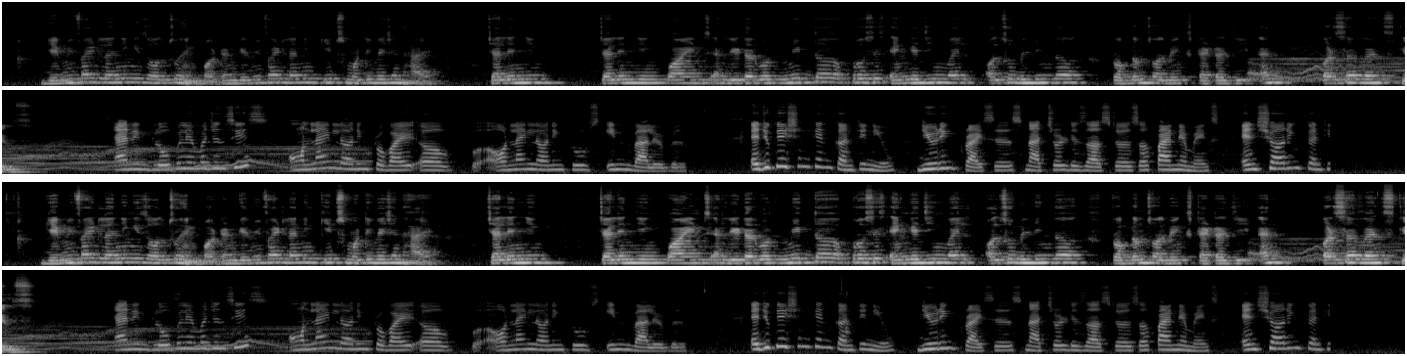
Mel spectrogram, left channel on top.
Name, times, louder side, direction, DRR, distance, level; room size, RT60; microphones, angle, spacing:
voice 1, 0.4-4.4 4.9-5.6 6.0-12.9 13.2-14.4, right 3 dB, 45° right, 0.5 m, -27 dB
sound 1, 12.5-17.7, left 2 dB, 40° left, 2.1 m, -45 dB
voice 2, 15.1-20.9 21.5-27.3, left 2 dB, 20° left, 0.8 m, -33 dB
head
